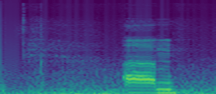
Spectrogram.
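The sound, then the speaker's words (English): Steady low car rumble while driving to work through a traffic jam and turning around in the road, a continuous engine and road drone with a short burst of speech over it. “Sorry, there's a bit of a traffic jam where I am, and so I'm just trying to turn the car around. It's the danger of doing this podcast on my drive to work.”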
